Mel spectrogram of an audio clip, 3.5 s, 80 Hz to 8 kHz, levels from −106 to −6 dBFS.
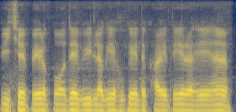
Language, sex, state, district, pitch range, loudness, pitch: Hindi, male, Uttar Pradesh, Lalitpur, 110-115 Hz, -17 LUFS, 115 Hz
